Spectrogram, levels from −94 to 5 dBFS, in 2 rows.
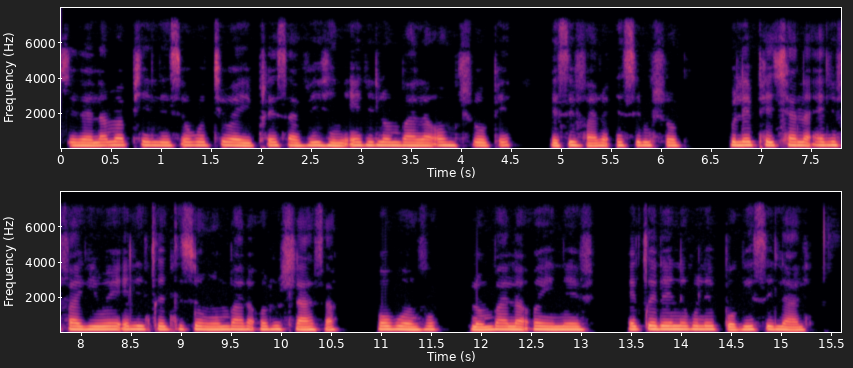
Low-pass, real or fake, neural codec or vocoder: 7.2 kHz; real; none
